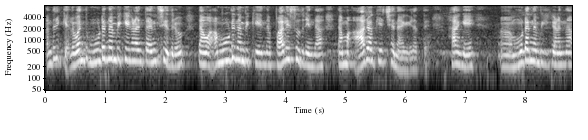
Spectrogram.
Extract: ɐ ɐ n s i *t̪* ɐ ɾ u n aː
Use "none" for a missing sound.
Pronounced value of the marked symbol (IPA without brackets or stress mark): d̪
